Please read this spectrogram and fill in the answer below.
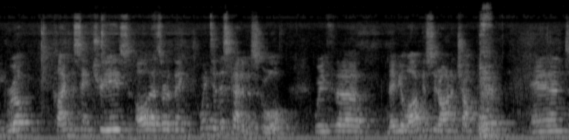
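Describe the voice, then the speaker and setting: A man, a history teacher, giving a casual talk to students, conversational and halting with many fillers. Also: on the high side. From Congo (Zaire). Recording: very echoey room, voice far off, audible noise.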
